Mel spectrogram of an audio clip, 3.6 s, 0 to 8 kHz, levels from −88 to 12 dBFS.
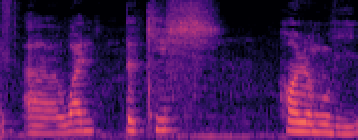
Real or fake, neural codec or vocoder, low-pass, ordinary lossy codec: fake; codec, 16 kHz, 8 kbps, FreqCodec, larger model; none; none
